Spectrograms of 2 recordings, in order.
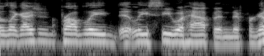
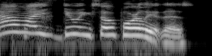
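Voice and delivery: put-on yell, higher pitch; 11 semitones higher than usual. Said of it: "I think at some point I yell at it".

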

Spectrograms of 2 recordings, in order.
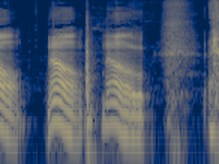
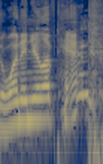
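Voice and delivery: upward inflection rising on the word hand; 3 semitones higher than usual. Showing how questioning sounds in a scalpel exchange: rising at the end on hand. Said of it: "I'm questioning it. Did you hear my voice go up?".

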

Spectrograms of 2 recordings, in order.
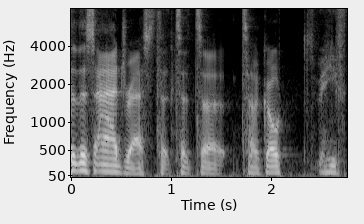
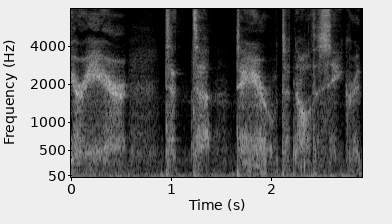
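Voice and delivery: secretive, hushed, very quiet, barely voiced whisper. Retelling what a film character says, imitating a whisper. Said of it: "And he's whispering".

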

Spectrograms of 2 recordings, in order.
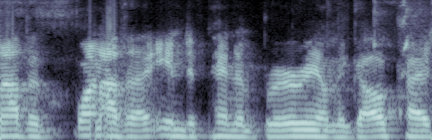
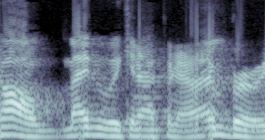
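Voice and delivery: plain

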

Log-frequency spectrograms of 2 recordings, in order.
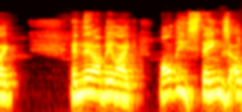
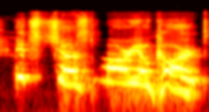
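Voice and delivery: put-on child's very high-pitched, drawn-out wailing scream; 9 semitones higher than usual. A parent retells their son screaming at the TV, imitating a child screaming. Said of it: "he's standing there screaming at the TV".

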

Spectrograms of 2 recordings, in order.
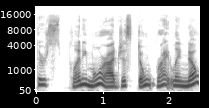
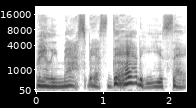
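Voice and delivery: hissed close and keen. Narrator reading a woman speaking to the man beside her, hissed. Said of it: "she hissed".

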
